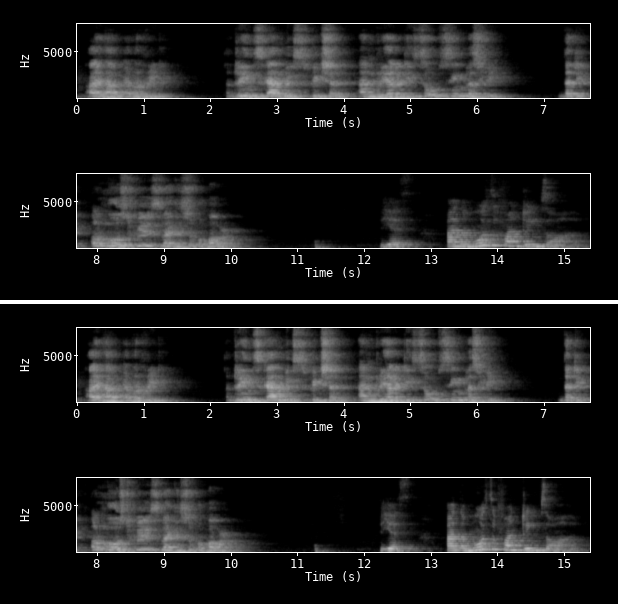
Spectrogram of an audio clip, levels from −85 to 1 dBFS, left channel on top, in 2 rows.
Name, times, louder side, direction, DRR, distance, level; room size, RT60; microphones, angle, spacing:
voice 1, 0.1-1.3 2.2-6.3 7.2-7.6 7.9-10.0, right 1 dB, 45° right, -5 dB, 0.8 m, -31 dB
voice 2, 12.2-12.6 13.2-15.2, right 3 dB, 90° right, 4 dB, 0.5 m, -30 dB
2.7 x 2.6 x 3.8 m, 0.96 s
head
